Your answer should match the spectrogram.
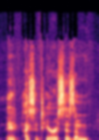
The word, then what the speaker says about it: esotericism: Yeah, so I esotericism? Is that the right way to say that?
